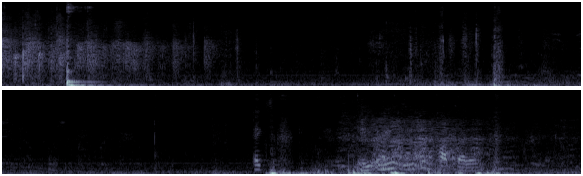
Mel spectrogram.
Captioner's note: applause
